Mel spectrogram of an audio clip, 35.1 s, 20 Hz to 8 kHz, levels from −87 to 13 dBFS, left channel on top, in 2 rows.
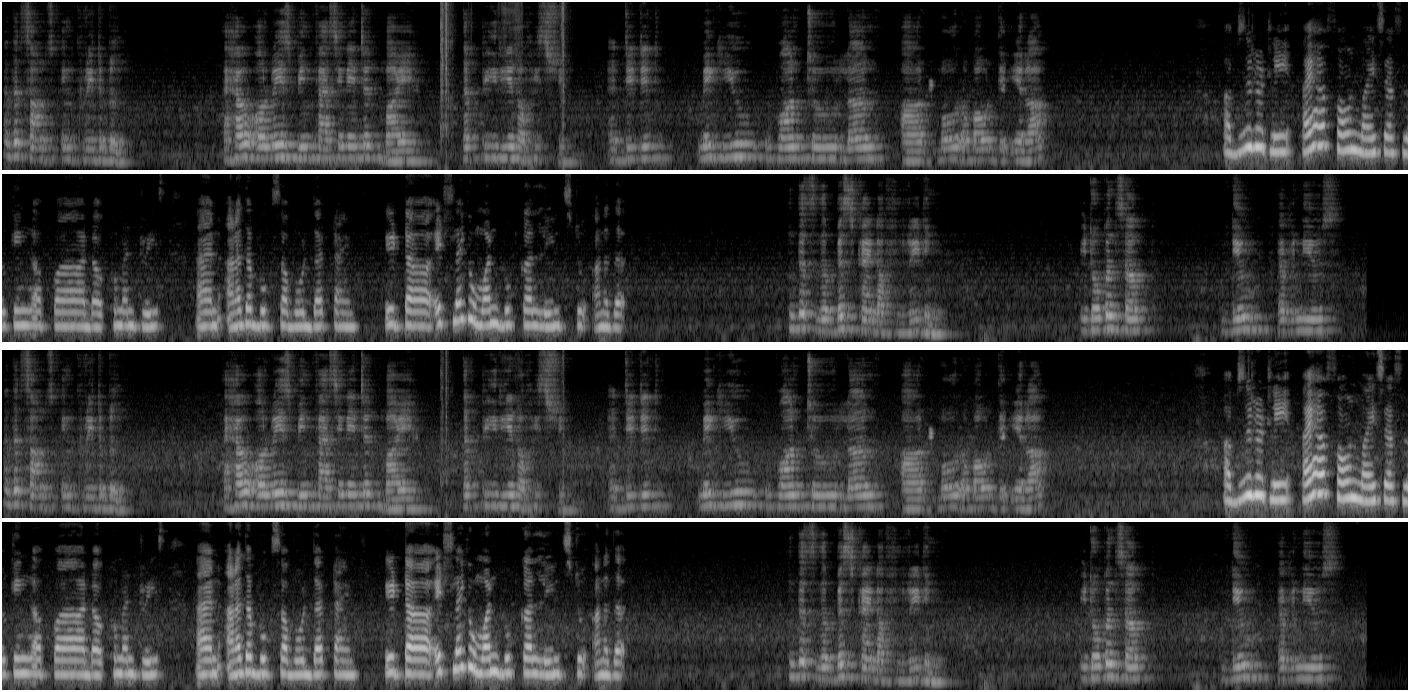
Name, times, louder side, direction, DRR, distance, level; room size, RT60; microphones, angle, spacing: voice 1, 0.0-1.6 2.7-5.4 5.7-7.2 7.6-8.4 8.7-13.1 27.4-29.5 31.0-32.1 32.8-34.3, equal, 5° right, 2.7 m, -35 dB
sound 1, 3.6-8.7, left 12 dB, 85° left, 1.5 m, -48 dB
voice 2, 15.3-19.5 20.0-22.0 22.4-25.4, right 4 dB, 35° right, 0.4 m, -22 dB
head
